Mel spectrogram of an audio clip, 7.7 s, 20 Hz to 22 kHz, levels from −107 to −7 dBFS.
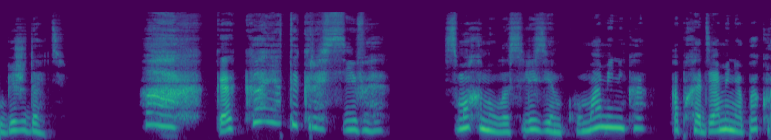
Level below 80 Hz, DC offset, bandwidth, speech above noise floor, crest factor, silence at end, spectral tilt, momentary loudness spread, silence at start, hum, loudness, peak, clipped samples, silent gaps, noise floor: under -90 dBFS; under 0.1%; 16 kHz; over 43 dB; 20 dB; 0 s; -3.5 dB/octave; 13 LU; 0 s; none; -47 LUFS; -28 dBFS; under 0.1%; 0.67-1.38 s, 3.89-4.44 s, 6.56-6.69 s; under -90 dBFS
